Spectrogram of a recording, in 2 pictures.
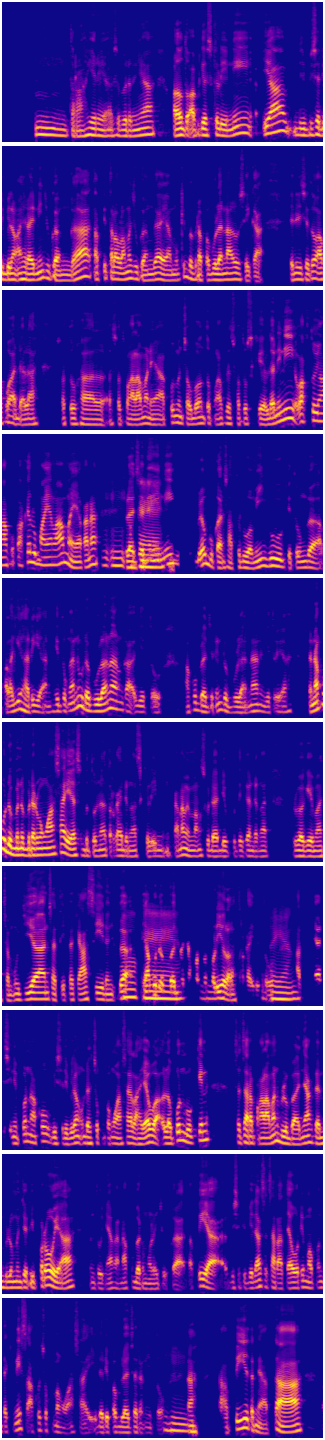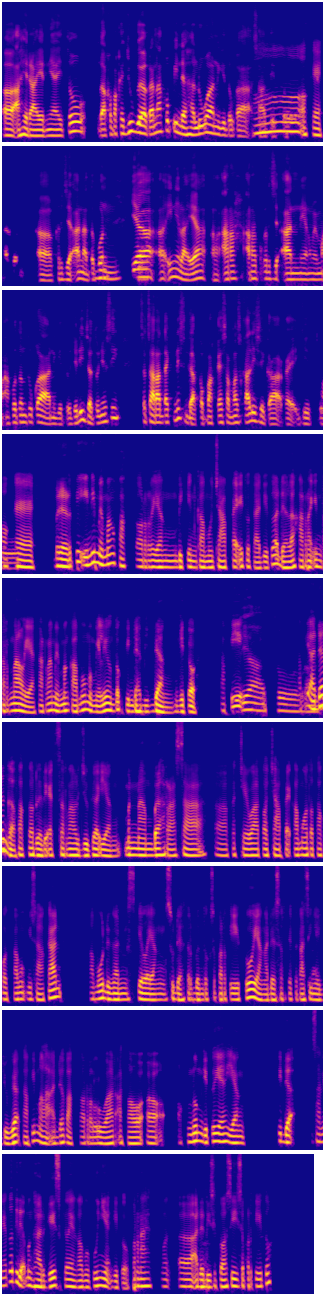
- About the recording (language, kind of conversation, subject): Indonesian, advice, Bagaimana cara saya tetap bertindak meski merasa sangat takut?
- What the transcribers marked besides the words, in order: in English: "skill"; in English: "skill"; in English: "skill"; in English: "skill"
